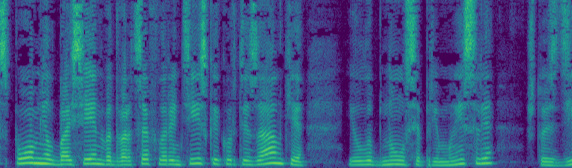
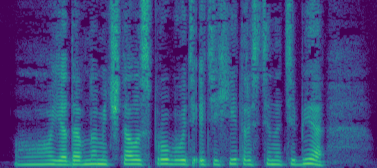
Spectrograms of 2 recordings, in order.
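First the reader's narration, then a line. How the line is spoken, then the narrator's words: Whispered. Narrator (Russian): прошептал Максим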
